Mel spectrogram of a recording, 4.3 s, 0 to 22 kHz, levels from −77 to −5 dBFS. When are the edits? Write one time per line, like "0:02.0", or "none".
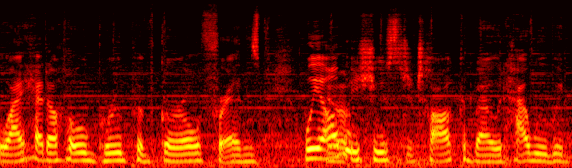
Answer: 0:02.0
